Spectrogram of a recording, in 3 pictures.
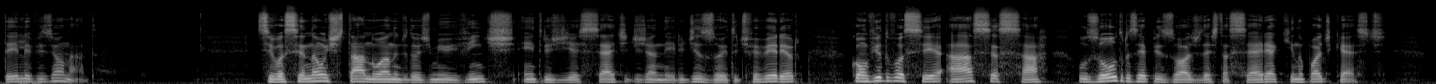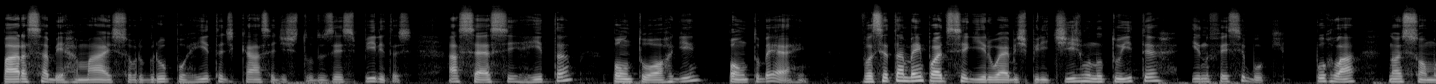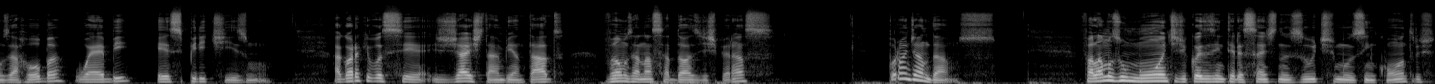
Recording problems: none

